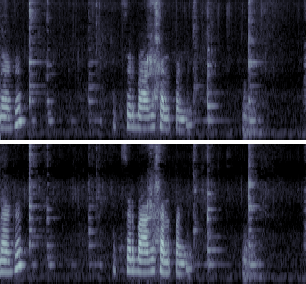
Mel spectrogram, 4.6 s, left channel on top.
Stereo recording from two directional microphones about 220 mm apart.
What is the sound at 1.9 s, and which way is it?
Speech, centre (ahead or behind).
